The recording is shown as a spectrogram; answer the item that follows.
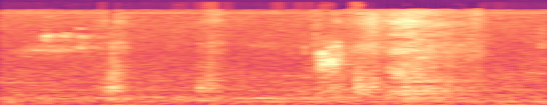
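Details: A pregnant orange classic tabby cat, described as very greedy, gives a few short mid-pitched cries spread over under three seconds. The last two are brighter and louder, set against a low steady indoor hum.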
